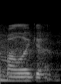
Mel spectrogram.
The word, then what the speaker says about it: Mulligan: Yeah, Mulligan.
